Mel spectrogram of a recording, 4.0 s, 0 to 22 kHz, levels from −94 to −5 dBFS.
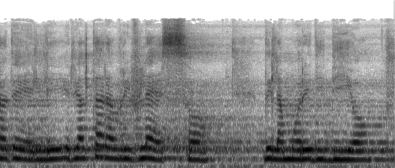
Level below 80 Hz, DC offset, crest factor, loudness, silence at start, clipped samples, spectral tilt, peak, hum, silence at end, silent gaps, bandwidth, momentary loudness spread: -40 dBFS; under 0.1%; 12 dB; -12 LUFS; 0 s; under 0.1%; -5 dB/octave; 0 dBFS; none; 0 s; none; 14 kHz; 7 LU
